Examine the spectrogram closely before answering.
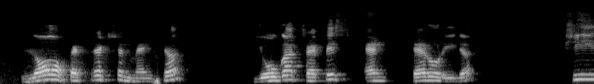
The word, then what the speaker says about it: yoga: So, what is exactly yoga? As uh we pronounce it yoga actually it is yoga.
